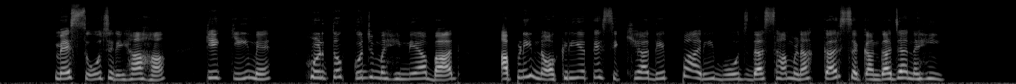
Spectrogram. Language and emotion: Punjabi, fearful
